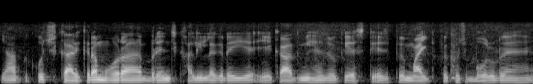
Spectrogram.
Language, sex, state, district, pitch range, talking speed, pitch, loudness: Hindi, male, Bihar, Katihar, 95-100 Hz, 280 wpm, 95 Hz, -20 LUFS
